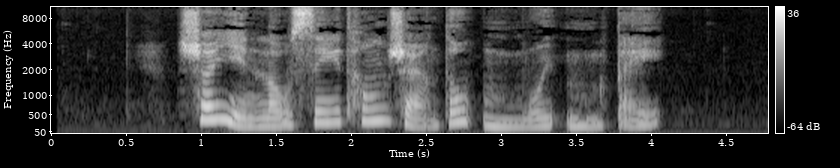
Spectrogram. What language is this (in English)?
Cantonese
